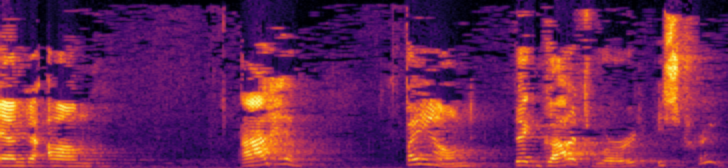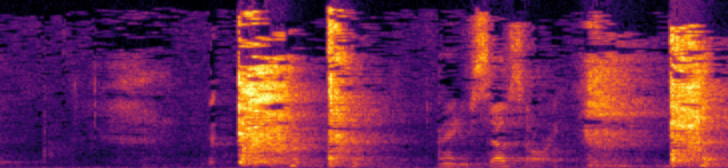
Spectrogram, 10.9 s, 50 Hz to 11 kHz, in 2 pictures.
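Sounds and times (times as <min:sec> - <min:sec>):
speech: 0:00.0 - 0:00.9, 0:01.8 - 0:02.4, 0:03.0 - 0:05.5, 0:08.8 - 0:10.9
woman coughing in sympathy: 0:07.0 - 0:08.4, 0:09.8 - 0:10.9.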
